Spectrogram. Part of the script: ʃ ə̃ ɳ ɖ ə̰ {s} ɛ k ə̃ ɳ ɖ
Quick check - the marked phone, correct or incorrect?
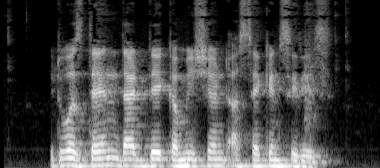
correct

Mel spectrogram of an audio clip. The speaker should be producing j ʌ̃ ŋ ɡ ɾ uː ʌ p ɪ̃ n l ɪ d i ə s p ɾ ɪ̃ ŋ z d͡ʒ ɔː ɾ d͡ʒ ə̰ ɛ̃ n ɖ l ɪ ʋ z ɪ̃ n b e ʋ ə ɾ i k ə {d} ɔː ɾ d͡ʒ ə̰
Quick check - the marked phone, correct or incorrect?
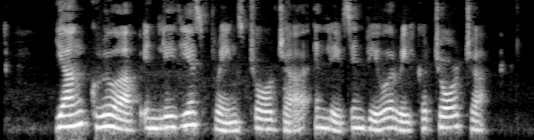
incorrect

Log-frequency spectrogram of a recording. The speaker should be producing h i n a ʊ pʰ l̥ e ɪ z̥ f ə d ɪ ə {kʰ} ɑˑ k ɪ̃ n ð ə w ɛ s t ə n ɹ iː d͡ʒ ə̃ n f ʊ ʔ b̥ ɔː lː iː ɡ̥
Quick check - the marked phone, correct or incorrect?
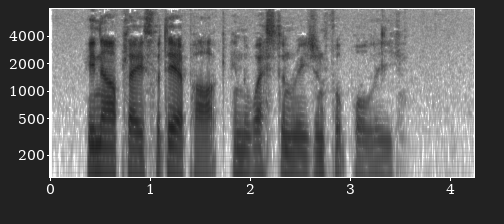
incorrect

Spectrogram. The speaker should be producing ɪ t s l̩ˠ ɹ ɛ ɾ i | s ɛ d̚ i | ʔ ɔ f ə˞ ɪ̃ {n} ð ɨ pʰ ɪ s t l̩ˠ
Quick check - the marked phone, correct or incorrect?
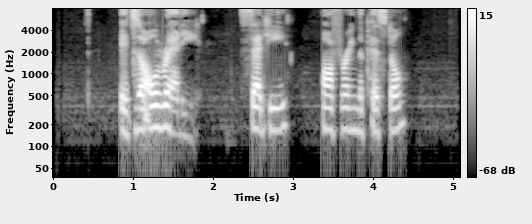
incorrect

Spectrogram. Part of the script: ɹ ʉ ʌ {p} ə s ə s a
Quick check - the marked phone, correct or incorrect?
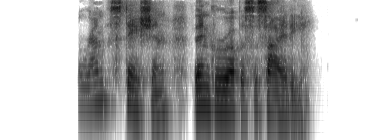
correct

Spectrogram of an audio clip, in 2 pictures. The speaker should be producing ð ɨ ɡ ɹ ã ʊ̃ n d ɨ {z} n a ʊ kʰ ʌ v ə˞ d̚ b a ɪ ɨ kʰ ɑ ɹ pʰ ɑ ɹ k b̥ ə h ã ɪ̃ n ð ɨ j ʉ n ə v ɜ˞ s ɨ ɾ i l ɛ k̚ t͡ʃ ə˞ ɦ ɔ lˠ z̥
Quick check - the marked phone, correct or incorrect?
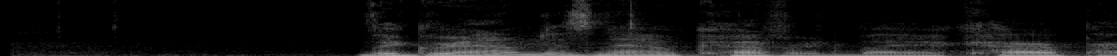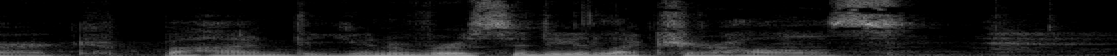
correct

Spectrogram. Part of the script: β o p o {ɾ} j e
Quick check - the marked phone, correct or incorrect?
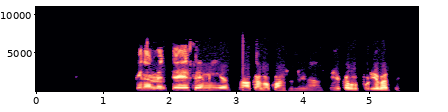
correct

